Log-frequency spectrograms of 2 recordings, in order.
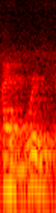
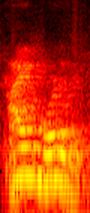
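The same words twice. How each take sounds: First: It is said at a quicker pace. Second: It is said slowly.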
